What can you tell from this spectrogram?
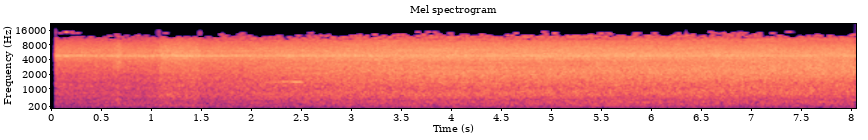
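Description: Mae Sa Waterfall's tiered cascade rushing steadily over rocks.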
